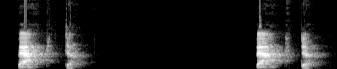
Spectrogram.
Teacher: T sound, right? Because K is a voiceless consonant sound. But you can hear it clearly. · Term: T consonant sound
